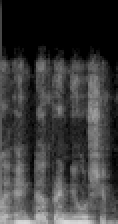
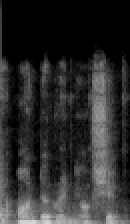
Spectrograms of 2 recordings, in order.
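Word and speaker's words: entrepreneurship: ठीक है, सी कभी कभी लोग इसको एंटरप्रेन्योरशिप भी कहते हैं, बट इसका करेक्ट प्रोनाउंसिएशन है एंटरप्रेन्योरशिप। ठीक है, आपकी वोकेबलरी के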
